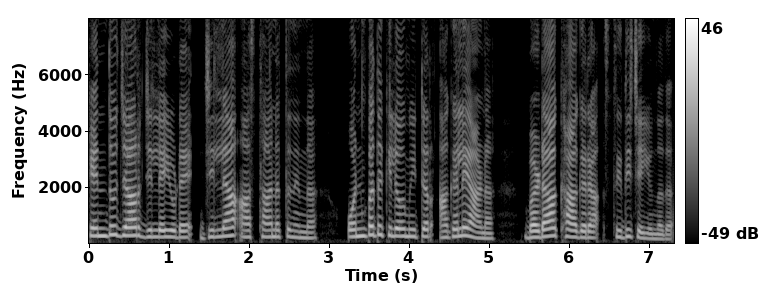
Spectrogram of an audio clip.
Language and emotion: Malayalam, neutral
